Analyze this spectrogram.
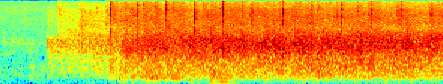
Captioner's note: audience applauding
